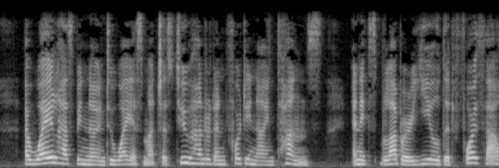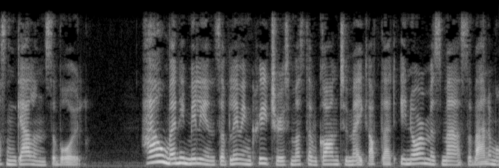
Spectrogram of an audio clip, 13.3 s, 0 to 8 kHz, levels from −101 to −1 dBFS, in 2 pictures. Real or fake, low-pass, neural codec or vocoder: real; 7.2 kHz; none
